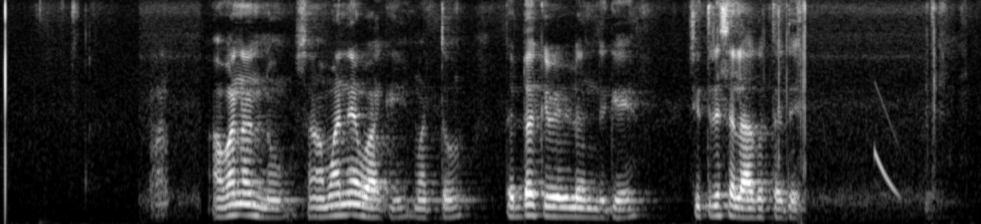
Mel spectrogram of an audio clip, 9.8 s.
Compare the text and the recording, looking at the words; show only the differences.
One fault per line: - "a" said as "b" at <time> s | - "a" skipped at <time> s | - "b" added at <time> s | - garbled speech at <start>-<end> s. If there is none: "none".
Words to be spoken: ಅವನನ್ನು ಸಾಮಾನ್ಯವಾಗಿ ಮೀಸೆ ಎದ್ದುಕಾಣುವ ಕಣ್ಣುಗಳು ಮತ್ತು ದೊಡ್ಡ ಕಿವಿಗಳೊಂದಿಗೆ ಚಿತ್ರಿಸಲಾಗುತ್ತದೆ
- "ಮೀಸೆ ಎದ್ದುಕಾಣುವ ಕಣ್ಣುಗಳು" skipped at 4.0 s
